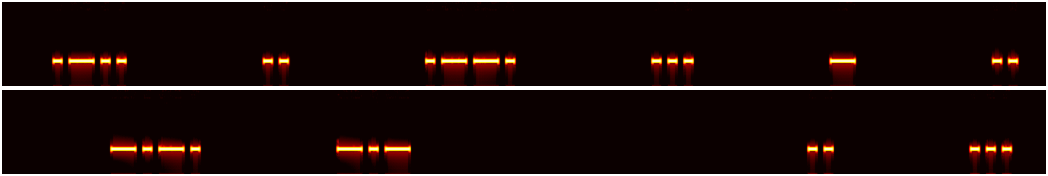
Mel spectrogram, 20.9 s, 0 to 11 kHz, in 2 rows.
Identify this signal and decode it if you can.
Morse code, heard as a keyed tone, about 15 wpm, spaced as for 5 wpm, 1000 Hz. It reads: LIPSTICK IS
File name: qotdfiles / 5wpm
